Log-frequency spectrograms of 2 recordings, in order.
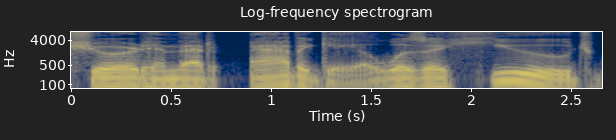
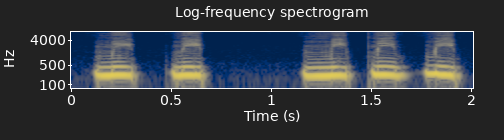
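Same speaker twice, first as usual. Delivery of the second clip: whispered meeps. A narrator's reading. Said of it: "She whispered".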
